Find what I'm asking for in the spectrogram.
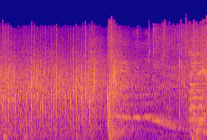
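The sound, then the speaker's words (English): Bolas, rope-tied balls twirled by a performer, crack against a special parquet floor: two heavy thumps stand out over a steady rushing background. “The ropes with the balls at the end are called bolas. Svetlana twirls one in each hand, cracking them against a special parquet floor. We make ton-ton-ton with interesting sound.”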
